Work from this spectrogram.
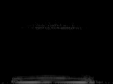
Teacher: Fricativa, fluxo constante do ar, só que com uma restrição. Alveolar, ou seja, língua se aproximando dos alvéolos, ali atrás dos dentes. Sonora, com vozeamento.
